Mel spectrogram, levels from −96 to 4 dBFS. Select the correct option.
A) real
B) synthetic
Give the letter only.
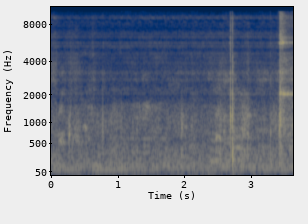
B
